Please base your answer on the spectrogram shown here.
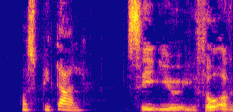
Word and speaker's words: hospital: but it's not pronounced you must imagine that it begins with an O so how would you say hospital hospital see you you thought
